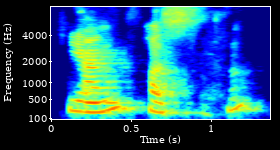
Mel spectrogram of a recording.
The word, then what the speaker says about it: Jan Hus: J is pronounced as year. Jan Hus.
